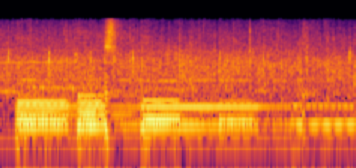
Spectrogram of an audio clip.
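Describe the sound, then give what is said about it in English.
A crowd at a meeting claps steadily in a dense wash of applause, giving a clap of praise, while sustained low musical tones, like an organ or keyboard, hold and shift underneath. “And come on, give a clap of praise.”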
